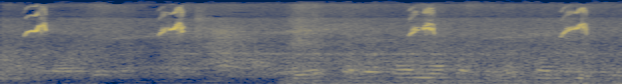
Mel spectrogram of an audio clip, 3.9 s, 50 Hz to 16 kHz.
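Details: Streak-eared Bulbul nestling aged 11 days, Ubon Ratchathani, Thailand, April 2023, utters four sharp, high upslurred begging squeaks, separated by short pauses, over low rumbling background noise.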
